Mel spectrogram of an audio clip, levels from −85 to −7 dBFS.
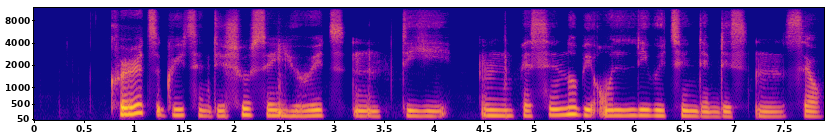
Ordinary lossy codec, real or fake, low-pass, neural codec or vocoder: none; fake; none; codec, 24 kHz, 0.9 kbps, DualCodec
